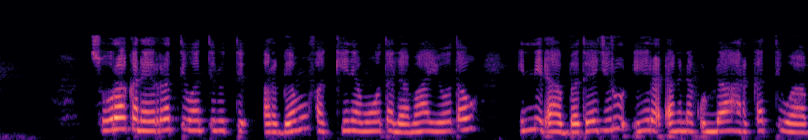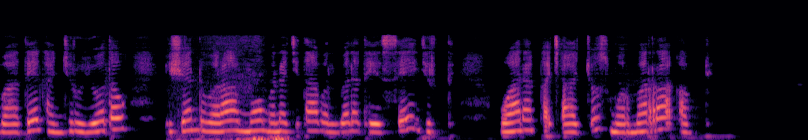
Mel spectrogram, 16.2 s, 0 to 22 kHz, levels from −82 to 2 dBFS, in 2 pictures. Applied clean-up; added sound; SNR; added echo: classical method log-MMSE.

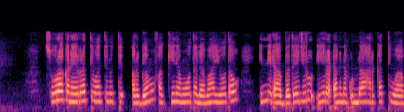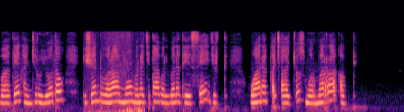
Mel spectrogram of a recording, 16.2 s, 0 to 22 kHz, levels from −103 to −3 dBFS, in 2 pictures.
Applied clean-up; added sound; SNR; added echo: neural separator model SepFormer DNS4.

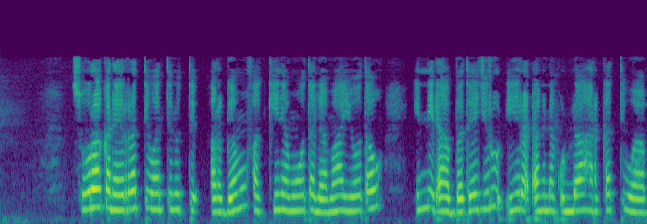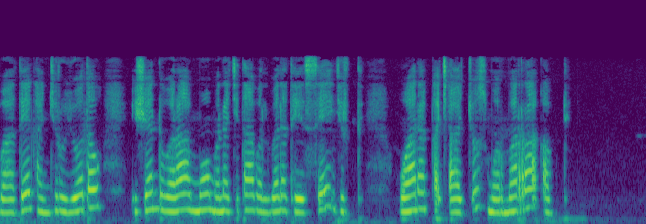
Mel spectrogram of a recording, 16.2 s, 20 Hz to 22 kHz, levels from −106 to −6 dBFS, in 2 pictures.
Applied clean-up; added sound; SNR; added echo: none; none; none; none.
